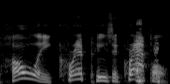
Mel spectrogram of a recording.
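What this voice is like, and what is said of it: Bad Peter Griffin impression. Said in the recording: “We needed the Peter Griffin sound effect there ... Worst Peter Griffin impression ever”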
